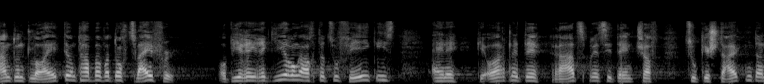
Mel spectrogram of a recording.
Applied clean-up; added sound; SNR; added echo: none; none; none; none.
